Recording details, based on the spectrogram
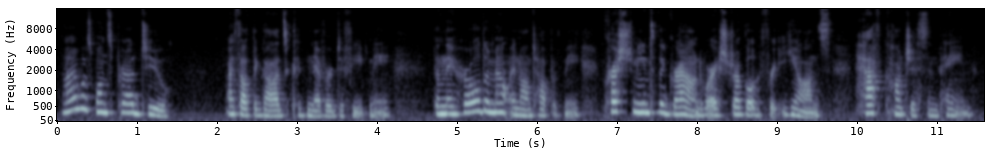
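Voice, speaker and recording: A woman voicing an ancient male giant in an audiobook, mocking, patient and menacing, with deliberate mock courtesy. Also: on the high side, lively intonation, mellow. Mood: bitter pride. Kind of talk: audiobook character voice.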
